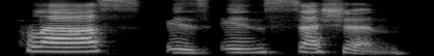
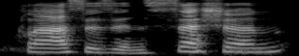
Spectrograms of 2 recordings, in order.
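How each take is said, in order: First: Drawn out and louder, stressing class; slow emphatic announcement. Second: Said in the usual way. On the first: Shown as a demonstration. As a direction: announce it slowly like a teacher.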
